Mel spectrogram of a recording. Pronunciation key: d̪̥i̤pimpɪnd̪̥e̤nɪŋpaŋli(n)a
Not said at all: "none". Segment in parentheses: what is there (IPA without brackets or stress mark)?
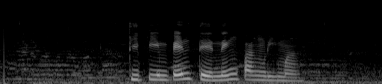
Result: m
